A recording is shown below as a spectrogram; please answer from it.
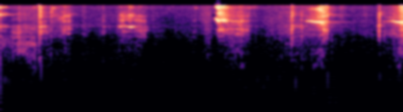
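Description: Small screw-lock carabiner being handled: a handful of light, sharp metal clicks and scrapes as its locking sleeve is unscrewed and the gate worked.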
